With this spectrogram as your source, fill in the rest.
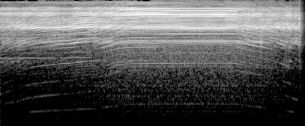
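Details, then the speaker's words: Cordless drill/screwdriver motor driven by PWM trigger control, electrics connected: at minimum duty cycle a thin high whine starts at low power, brightening as the trigger is squeezed further until the motor spins up smoothly; normal start-up. "Että se rupeaa inisemään ihan pikkuteholla kun painaa tuota liipasinta, eli se pulssisuhe on nyt sitten minimissä. Ja sitten kun sitä kasvatetaan tänne päin, niin se kirkastuu vähän tuo ääni ja moottorikin lähtee jo pyörimään."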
